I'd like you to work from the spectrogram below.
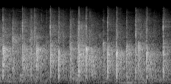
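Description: A church congregation claps in a steady rhythmic beat, loud and close, with cheering voices mixed in throughout the short burst.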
